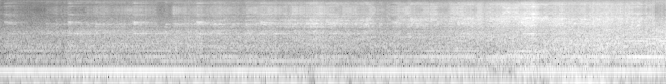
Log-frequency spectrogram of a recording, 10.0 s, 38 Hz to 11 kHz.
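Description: GP40PH-2A diesel-electric locomotive pulling into the station and passing close by, its engine running with a steady low drone that grows louder as it approaches. About eight seconds in, as the locomotive goes past, it is loudest, with a rush of engine and wheel noise.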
